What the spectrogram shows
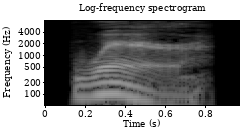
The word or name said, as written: wear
